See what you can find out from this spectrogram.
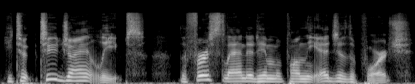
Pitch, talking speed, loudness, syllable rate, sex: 140 Hz, 215 wpm, -17 LUFS, 4.8 syllables/s, male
